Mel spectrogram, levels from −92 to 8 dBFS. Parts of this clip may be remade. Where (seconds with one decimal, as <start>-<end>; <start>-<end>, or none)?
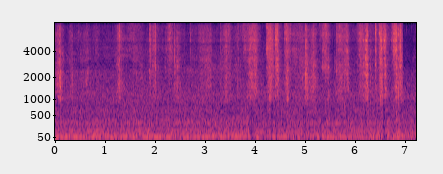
4.2-7.2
